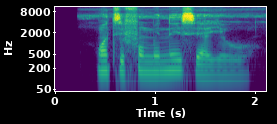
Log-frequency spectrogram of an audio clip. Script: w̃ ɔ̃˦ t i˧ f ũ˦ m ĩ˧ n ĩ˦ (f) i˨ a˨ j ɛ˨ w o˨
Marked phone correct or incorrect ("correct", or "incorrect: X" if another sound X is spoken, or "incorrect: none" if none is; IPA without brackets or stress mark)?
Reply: incorrect: s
